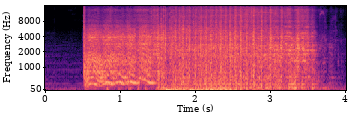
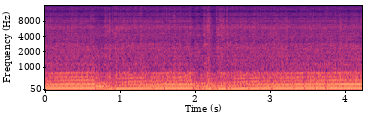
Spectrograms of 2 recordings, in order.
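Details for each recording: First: 1954 Chevrolet revived after two decades sitting, slight exhaust leak; quick crank catches into uneven stumbling sputter for about three seconds as number one spark plug left out; misfire from missing spark plug. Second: 1954 Chevrolet inline six revived after sitting two decades, idling on open exhaust: smooth, even idle with a steady low hum and no misses, "a Swiss watch"; shut off because of fuel leaks. Normal idle.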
